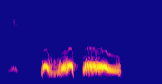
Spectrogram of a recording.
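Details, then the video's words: Decoy spotted dove cooing to lure wild doves, in the thổ sấm voice style: one loud, low two-part coo, a short hooting note then a longer wavering one, over otherwise quiet background. "cu gay kich boi nhanh noi hàng ngày mở lên là bổi gáy"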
